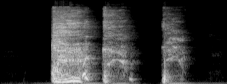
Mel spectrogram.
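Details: Post-viral cough.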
